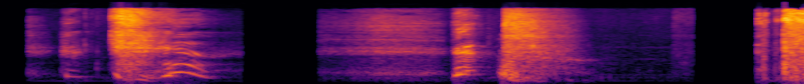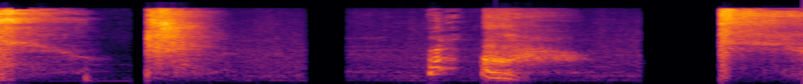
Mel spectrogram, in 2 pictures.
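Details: Person sneezing repeatedly for about a whole minute, without using pepper to trigger it.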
